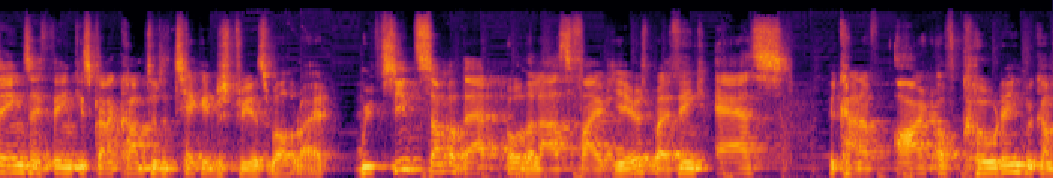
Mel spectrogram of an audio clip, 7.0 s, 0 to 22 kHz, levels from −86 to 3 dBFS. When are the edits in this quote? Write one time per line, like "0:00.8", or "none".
0:02.4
